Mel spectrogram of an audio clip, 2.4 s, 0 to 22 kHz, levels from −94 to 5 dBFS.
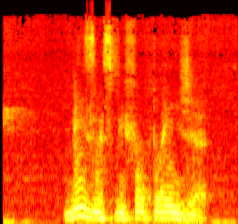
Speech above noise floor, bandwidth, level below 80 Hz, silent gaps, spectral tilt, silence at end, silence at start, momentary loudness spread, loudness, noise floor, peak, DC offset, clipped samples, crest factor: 23 dB; over 20 kHz; -30 dBFS; none; -5 dB/octave; 0 s; 0.05 s; 16 LU; -9 LUFS; -32 dBFS; 0 dBFS; under 0.1%; 0.1%; 10 dB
